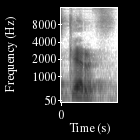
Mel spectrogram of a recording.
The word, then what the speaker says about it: Cherith: I know people pronounce it as Cherith, but it's Kereth. It's not Bahasa or English, it's Hebrew. Kereth.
